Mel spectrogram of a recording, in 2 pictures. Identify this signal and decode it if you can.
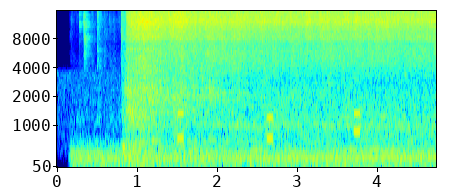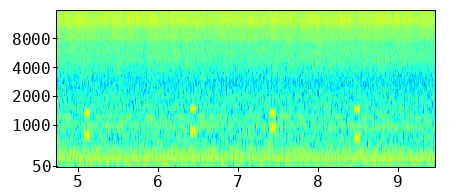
DTMF, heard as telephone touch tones, dialled by hand, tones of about 80 ms, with the noise of a restroom. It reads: 2 1 8 5 9 0 3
